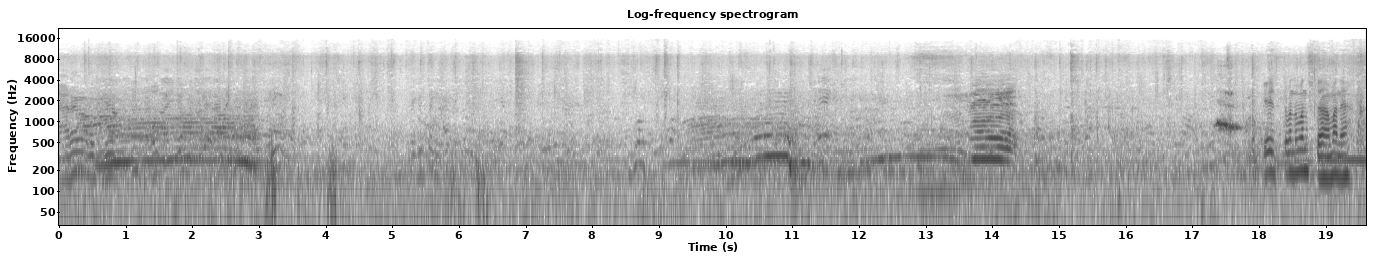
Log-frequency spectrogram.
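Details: Enraged cows from a compilation of frightening cattle outbursts: repeated drawn-out bellowing moos in bursts, some rising to a strained, wavering peak, separated by noisy pauses with rustling and occasional voices.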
